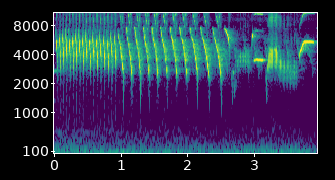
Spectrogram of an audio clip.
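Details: Singing canary meant to stir rival birds into answering: a fast high rattling trill, then a string of about twelve sharp downward-sweeping chirps, ending in scattered whistled notes.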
